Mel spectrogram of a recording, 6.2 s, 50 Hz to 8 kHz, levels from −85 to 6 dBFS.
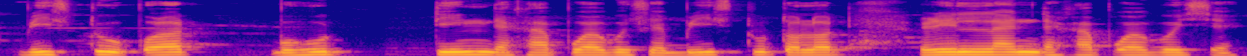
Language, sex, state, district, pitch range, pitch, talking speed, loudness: Assamese, male, Assam, Sonitpur, 130-145 Hz, 135 Hz, 155 wpm, -15 LUFS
